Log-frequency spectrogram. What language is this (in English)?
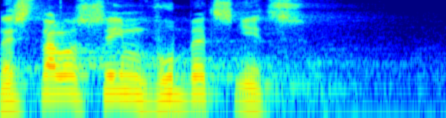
Czech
